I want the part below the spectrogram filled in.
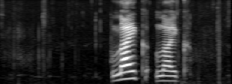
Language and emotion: Russian, neutral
